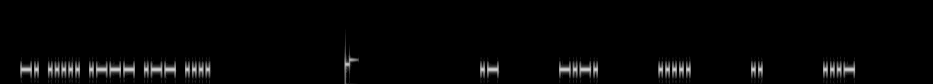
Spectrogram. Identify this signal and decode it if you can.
Morse code, heard as a keyed tone, about 36 wpm, spaced as for 18 wpm, 700 Hz. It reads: N5JWH AC5IV
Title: USA Call Signs - 5 Characters - 6x Character Spacing - 35wpm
